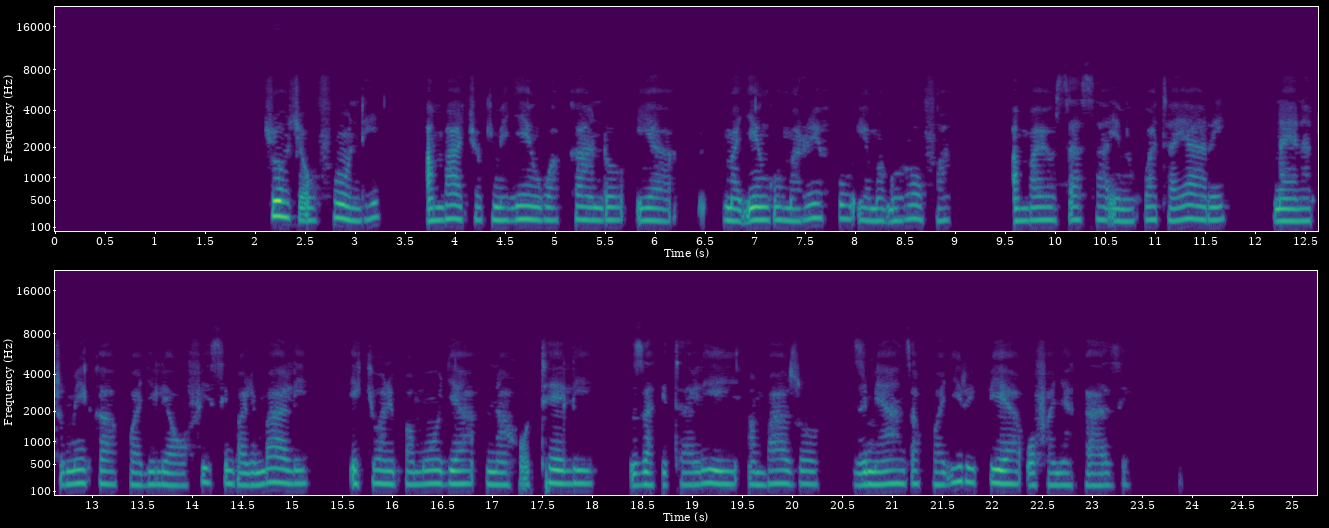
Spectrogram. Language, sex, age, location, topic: Swahili, female, 36-49, Dar es Salaam, education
